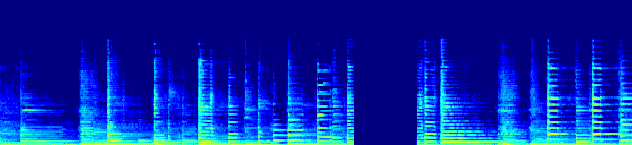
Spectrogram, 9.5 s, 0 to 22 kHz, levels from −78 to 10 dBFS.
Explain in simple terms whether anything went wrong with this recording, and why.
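A rebuffering stall interrupts the music at 5.30 seconds. The sound drops to silence and stays silent until 6.25 seconds, then picks up exactly where it left off. The player had played everything it had downloaded and had to wait for more to arrive before it could continue. No music is skipped or lost, but the gap adds about 0.95 seconds of dead air to the playback.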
